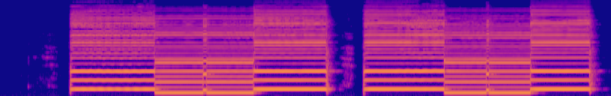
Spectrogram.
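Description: Practice chanter playing the grip (leumluath) from E twice: a held E drops to low G, a quick D grace note flicks in, and the tune returns to E. Each phrase lasts about five seconds, with a short gap between them.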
